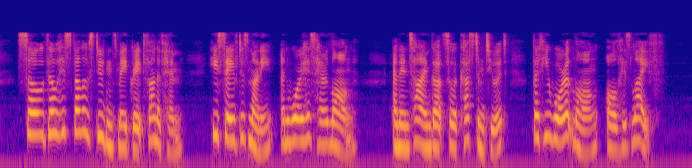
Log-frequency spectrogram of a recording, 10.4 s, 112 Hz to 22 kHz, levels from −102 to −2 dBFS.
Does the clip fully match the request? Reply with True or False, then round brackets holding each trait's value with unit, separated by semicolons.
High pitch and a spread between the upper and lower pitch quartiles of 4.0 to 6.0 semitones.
True (245 Hz; 5.2 semitones)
